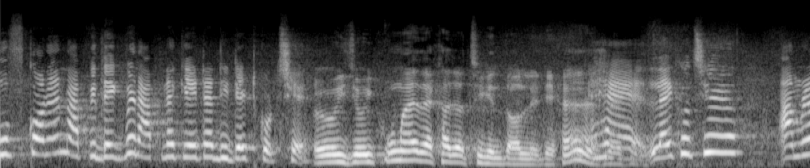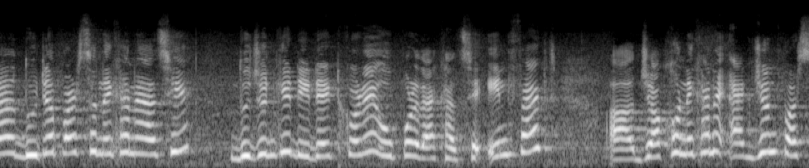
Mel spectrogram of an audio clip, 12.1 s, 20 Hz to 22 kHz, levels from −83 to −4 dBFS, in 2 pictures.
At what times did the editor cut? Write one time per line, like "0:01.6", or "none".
none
